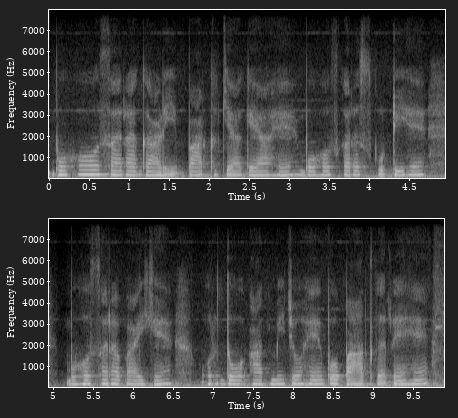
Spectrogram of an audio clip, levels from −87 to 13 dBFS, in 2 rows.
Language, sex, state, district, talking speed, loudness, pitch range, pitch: Hindi, male, Chhattisgarh, Raipur, 150 wpm, -19 LUFS, 185-195 Hz, 190 Hz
